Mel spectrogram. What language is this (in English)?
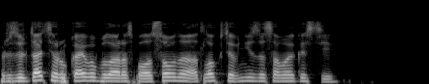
Russian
